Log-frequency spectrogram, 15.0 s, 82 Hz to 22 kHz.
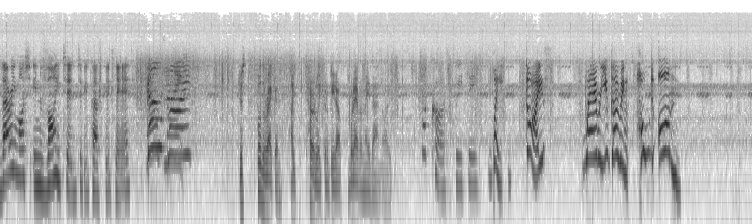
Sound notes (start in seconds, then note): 2.5 sound of many people getting up and leaving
